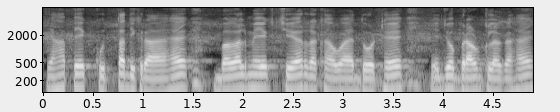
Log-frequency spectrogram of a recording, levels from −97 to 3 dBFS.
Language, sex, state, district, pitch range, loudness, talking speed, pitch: Hindi, male, Jharkhand, Garhwa, 120-140 Hz, -17 LUFS, 270 wpm, 130 Hz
